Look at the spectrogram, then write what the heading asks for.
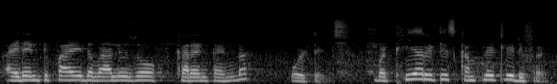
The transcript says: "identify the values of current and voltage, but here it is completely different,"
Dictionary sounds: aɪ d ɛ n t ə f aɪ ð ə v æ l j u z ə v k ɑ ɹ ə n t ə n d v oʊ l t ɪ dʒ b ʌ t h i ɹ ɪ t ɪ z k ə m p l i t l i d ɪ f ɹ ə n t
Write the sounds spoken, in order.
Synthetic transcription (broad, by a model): aɪ d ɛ n t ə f aɪ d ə v æ l j u z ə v k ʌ ɹ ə n t ə n d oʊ l t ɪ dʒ b ʌ t h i ɹ ɪ t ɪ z k ə m p l i t l i d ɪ f ɹ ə n t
